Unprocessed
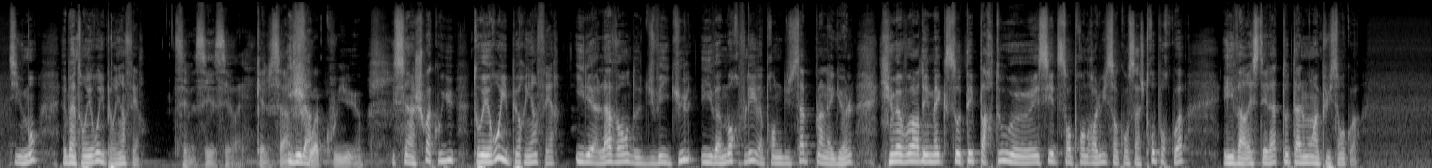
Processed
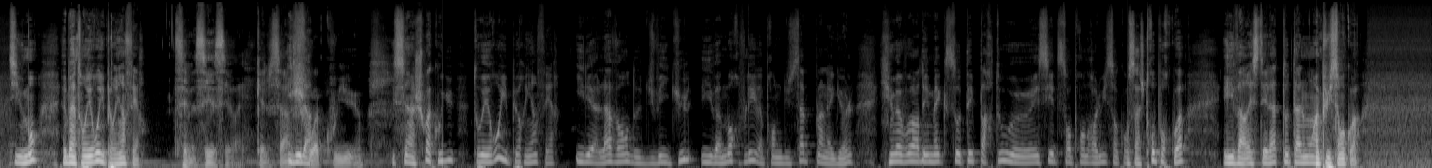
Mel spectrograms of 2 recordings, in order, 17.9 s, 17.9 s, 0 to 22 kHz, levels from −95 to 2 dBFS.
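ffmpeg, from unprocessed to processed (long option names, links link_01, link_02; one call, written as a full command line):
ffmpeg -i in.wav -af "asetnsamples=nb_out_samples=441:pad=0,asendcmd='2.79 volume volume -7.5dB;5.54 volume volume -16dB;14.1 volume volume -6dB;16.46 volume volume 4.5dB',volume=-0.5dB" out.wav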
